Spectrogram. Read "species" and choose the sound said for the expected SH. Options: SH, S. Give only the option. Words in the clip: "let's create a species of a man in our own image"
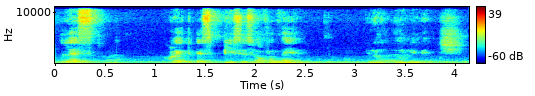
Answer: S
